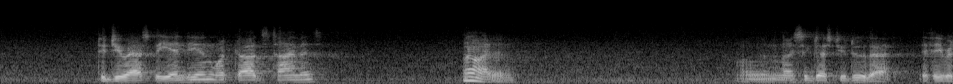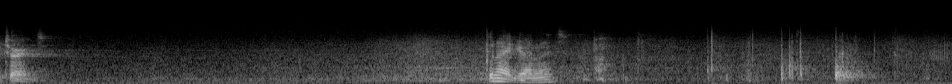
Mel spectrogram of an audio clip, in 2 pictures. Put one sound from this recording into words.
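A man speaks in a low, serious voice, in turns with pauses.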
